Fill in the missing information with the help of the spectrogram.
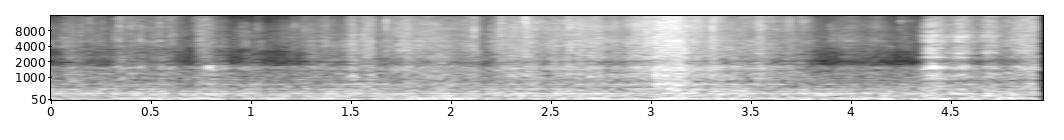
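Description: Thin plastic sheet crinkling and rustling softly as it is handled and pulled up over the head, a little louder about three seconds in.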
